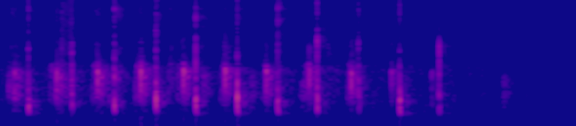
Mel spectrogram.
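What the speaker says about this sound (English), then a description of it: "Give them a round of applause." Applause at an outdoor stadium commencement ceremony, a brisk run of sharp, evenly spaced claps that sound like a few hands nearby, fading out after about three seconds over a faint steady hum.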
